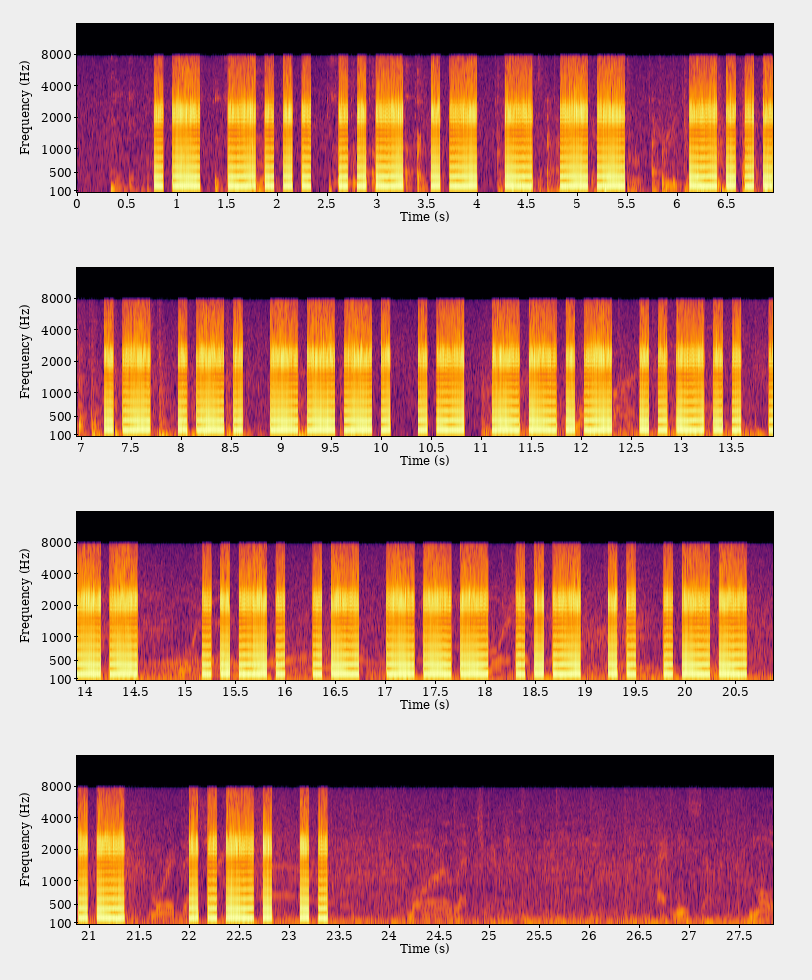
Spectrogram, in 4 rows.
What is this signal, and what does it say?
Morse code (Arabic alphabet), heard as a buzzer, machine-sent, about 13 wpm. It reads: ابطاتم بارزاقهم فاخطيوا في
